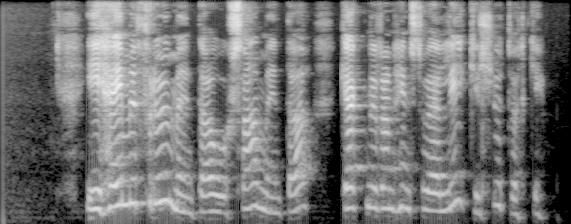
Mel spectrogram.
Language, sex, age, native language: Icelandic, female, 50-59, Icelandic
